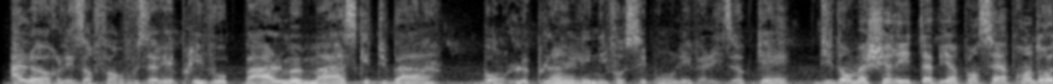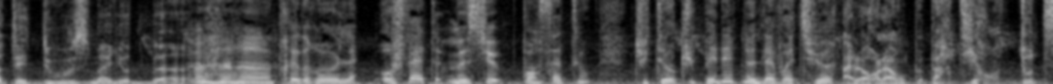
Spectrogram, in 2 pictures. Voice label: comedie couple et V. Off

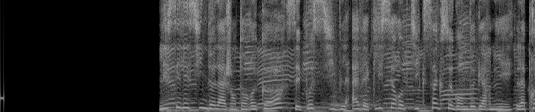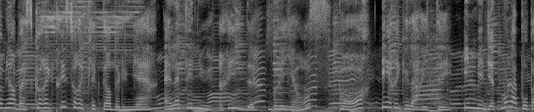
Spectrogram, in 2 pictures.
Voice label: douce et rapide, voix off comédienne; Garnier Lisseur Optique

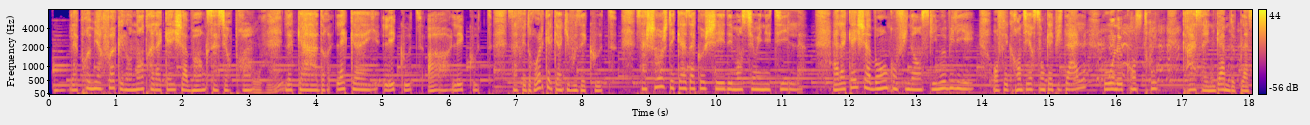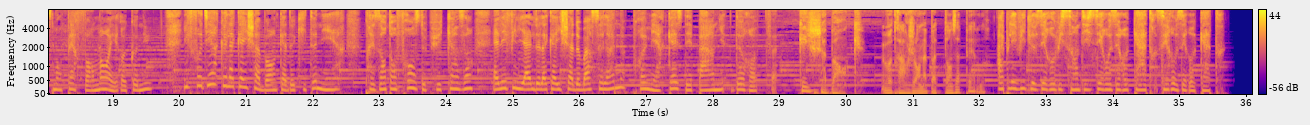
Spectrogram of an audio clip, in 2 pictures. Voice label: narration douce pour soi; Caixa

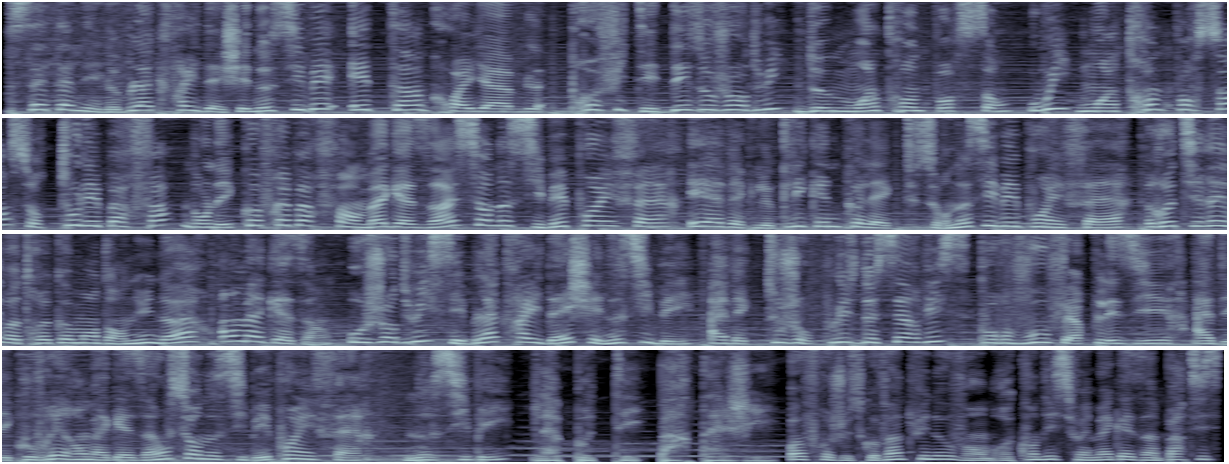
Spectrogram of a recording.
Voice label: V. off signature speed et chuchotee; RTL; Nocibe; BFriday

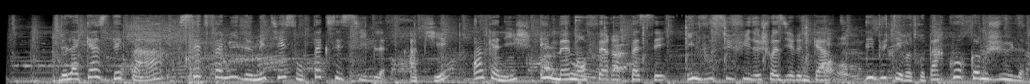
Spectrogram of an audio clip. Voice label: enthousiaste informative

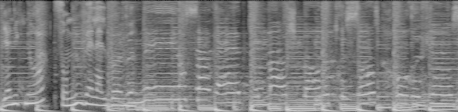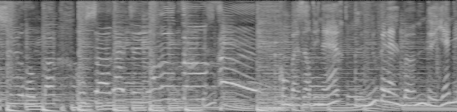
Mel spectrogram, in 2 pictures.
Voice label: souriante

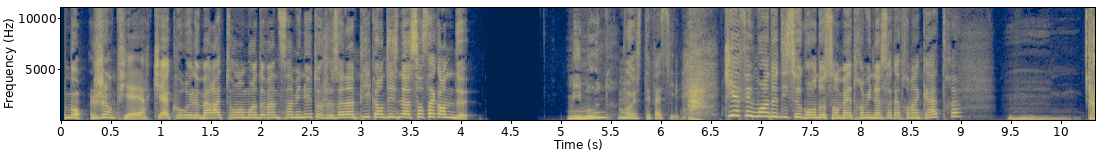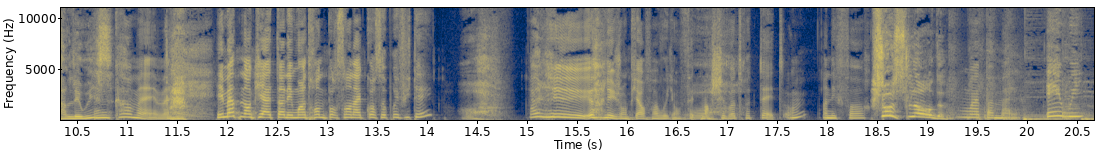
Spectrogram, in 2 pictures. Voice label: pas cool et promo girly; Chaussland

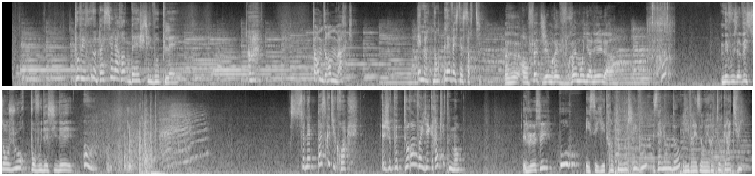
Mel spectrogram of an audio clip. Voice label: comedie gaffeuse; Zalendo

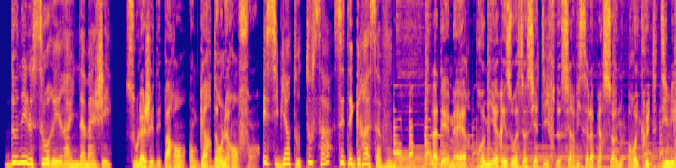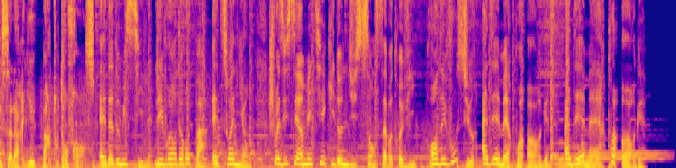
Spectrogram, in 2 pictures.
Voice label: Spot Radio Service à la personne; ADMR

